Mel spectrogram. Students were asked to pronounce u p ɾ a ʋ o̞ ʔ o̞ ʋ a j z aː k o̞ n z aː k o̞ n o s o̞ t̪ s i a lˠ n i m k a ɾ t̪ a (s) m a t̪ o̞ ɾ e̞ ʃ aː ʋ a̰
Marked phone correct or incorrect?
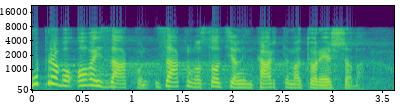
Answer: incorrect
